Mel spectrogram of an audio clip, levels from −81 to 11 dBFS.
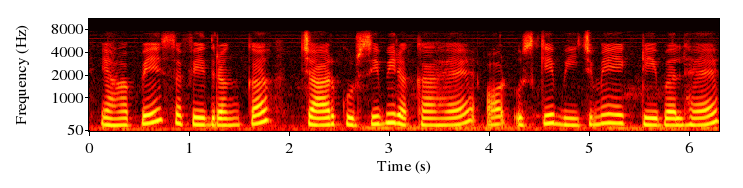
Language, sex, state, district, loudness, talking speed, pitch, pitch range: Hindi, female, Jharkhand, Ranchi, -15 LUFS, 160 wpm, 210 Hz, 200-240 Hz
